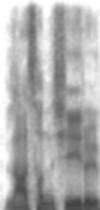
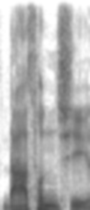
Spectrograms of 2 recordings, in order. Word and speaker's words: 라선시: 3박 4일 동안 북한의 라선 시를 관광하는 여행 상품을 판매하고 있습니다 뭐 우리가 남쪽에 우리 대한민국 사람들은 나선시 하는데 북쪽에서는 이제 라선시 라고 하죠 그 같은 북쪽 발음 식으로 하면 라선 시를 방문합니다 자이 여행사는 북한으로부터 해외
